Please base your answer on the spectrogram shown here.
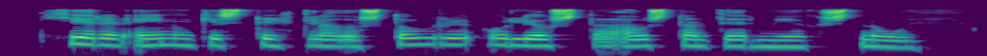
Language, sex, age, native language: Icelandic, female, 40-49, Icelandic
